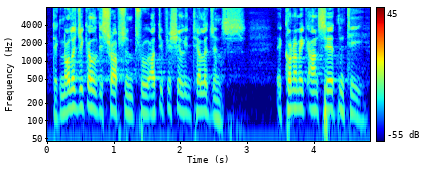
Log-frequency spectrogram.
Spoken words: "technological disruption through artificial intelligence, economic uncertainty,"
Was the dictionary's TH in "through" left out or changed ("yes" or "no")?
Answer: yes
